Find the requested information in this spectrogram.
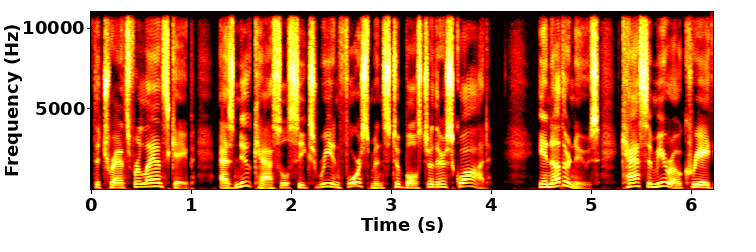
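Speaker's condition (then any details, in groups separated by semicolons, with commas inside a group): No condition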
